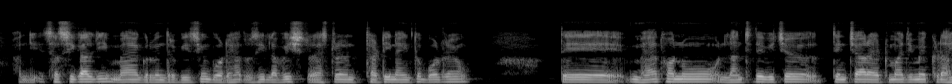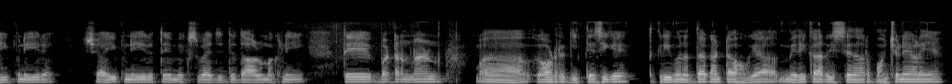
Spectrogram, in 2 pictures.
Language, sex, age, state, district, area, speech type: Punjabi, male, 30-45, Punjab, Mohali, urban, spontaneous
